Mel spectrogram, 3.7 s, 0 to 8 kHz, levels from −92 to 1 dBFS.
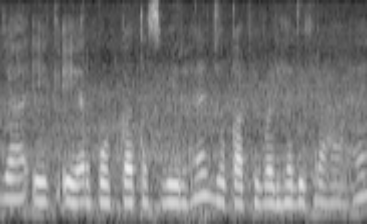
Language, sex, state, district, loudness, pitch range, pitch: Hindi, female, Chhattisgarh, Raipur, -17 LUFS, 200-220 Hz, 205 Hz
